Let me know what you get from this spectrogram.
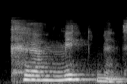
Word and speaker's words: commitment: The O is a schwa sound. Commitment. So the mit is the stressed syllable. I'll say it again. Commitment. Commitment. You can hear that drum beat heavier on the mit.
